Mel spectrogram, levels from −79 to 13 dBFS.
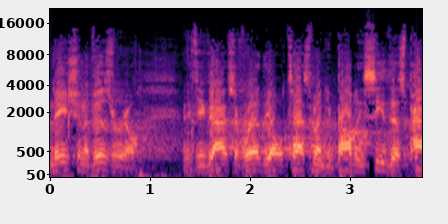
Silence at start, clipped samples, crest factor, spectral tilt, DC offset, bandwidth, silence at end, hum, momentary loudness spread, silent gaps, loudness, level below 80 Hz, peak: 0 s; under 0.1%; 12 dB; -1.5 dB/octave; under 0.1%; 16.5 kHz; 0 s; none; 11 LU; none; -11 LUFS; -48 dBFS; 0 dBFS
